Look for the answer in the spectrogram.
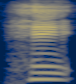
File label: "hennh1", taiwanese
